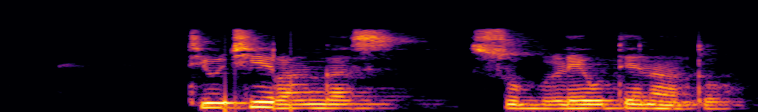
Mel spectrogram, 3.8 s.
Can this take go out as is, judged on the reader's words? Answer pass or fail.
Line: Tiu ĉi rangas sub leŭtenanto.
pass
